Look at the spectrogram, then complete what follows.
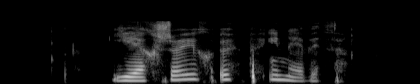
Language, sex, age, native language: Icelandic, female, 20-29, Icelandic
